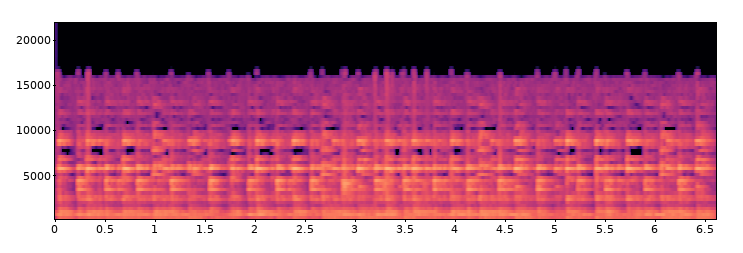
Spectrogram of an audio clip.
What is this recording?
A few tones to play with. You may build something on these sequencies
phrase, melody, sequence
